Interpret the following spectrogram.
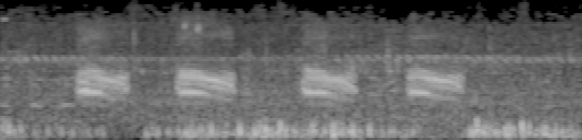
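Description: A bird calling four times in an even series, each call about half a second long and spaced just under a second apart.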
